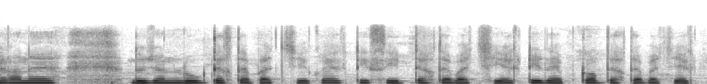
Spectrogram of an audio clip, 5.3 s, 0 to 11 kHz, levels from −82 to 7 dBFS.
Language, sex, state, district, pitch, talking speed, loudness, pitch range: Bengali, female, Assam, Hailakandi, 230 Hz, 160 wpm, -17 LUFS, 225-240 Hz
